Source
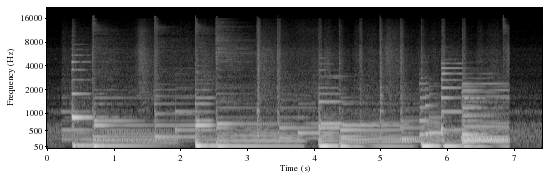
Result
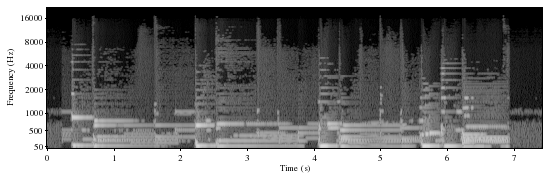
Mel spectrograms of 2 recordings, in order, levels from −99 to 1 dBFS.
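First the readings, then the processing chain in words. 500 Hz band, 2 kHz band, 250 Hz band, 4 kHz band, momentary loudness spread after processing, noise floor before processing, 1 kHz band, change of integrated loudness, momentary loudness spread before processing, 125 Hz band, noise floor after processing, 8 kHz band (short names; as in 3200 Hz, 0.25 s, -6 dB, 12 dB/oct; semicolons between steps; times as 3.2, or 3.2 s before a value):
+3.0 dB, +0.5 dB, +1.0 dB, +0.5 dB, 11 LU, -51 dBFS, +1.5 dB, +1.0 dB, 11 LU, 0.0 dB, -50 dBFS, n/a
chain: bin magnitudes rounded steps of 30 dB; gain +1.5 dB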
